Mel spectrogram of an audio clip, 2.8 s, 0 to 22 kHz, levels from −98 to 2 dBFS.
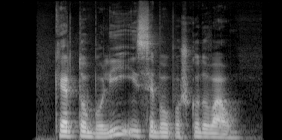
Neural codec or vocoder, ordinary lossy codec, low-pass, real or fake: none; none; none; real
